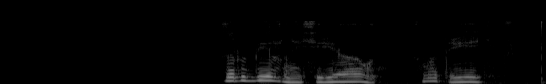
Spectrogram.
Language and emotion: Russian, sad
